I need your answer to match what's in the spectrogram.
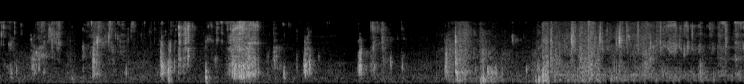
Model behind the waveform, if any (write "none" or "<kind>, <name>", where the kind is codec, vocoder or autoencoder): none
